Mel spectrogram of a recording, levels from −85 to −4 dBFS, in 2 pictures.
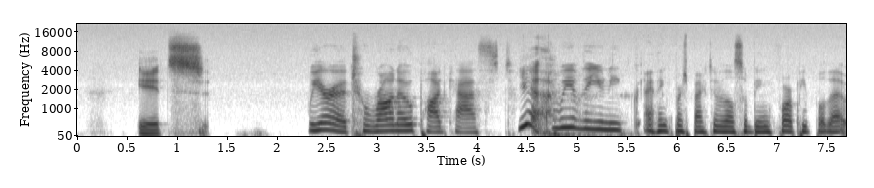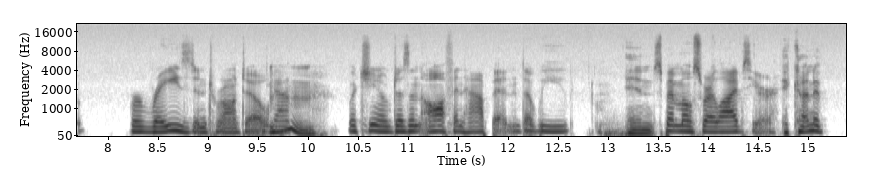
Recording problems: hiss; noticeable; throughout; 20 dB below the speech

